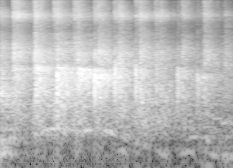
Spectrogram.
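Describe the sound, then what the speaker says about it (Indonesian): Audience applause at a civil-servant gathering comes as a series of loud, close bursts of clapping and taps, swelling and fading in uneven waves across the whole stretch. "Beri aplaus untuk kita semua."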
